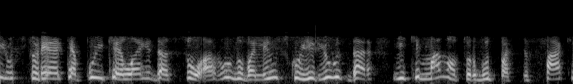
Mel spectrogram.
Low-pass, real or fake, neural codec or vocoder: 7.2 kHz; fake; vocoder, 44.1 kHz, 128 mel bands, Pupu-Vocoder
